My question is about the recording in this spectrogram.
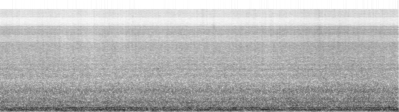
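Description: Heavy rain hitting a moving car's roof and windscreen, heard from inside the cabin, over the steady low hum of the engine and tyres on the wet road.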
